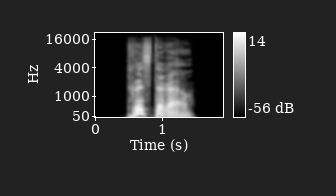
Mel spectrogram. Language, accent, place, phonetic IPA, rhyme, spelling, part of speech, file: German, Germany, Berlin, [ˈtʁɪstəʁɐ], -ɪstəʁɐ, tristerer, adjective, De-tristerer.ogg
- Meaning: inflection of trist: 1. strong/mixed nominative masculine singular comparative degree 2. strong genitive/dative feminine singular comparative degree 3. strong genitive plural comparative degree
